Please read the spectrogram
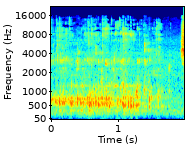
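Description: Beer glugging from a glass bottle into a tasting glass, a steady bubbling pour of a lightly carbonated lager that eases off near the end.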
